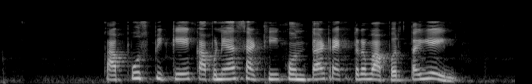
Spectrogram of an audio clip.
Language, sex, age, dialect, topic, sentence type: Marathi, female, 51-55, Standard Marathi, agriculture, question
